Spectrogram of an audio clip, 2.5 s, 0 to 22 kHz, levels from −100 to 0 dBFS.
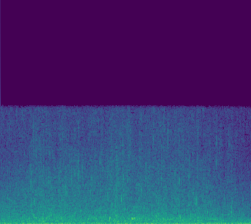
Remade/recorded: recorded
